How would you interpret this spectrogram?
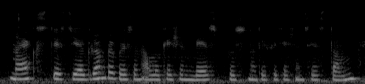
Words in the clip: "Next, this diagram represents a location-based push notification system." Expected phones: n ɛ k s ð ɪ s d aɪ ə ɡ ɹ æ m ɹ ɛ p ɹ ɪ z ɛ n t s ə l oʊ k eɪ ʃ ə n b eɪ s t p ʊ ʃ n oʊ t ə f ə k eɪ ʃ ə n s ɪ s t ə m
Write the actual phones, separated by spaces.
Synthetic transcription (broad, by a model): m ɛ k s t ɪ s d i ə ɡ ɹ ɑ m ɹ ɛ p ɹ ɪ s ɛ n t ə l oʊ k eɪ ʃ ə n b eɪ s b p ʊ s n oʊ t ə f ə k eɪ ʃ ə n s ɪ s t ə m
